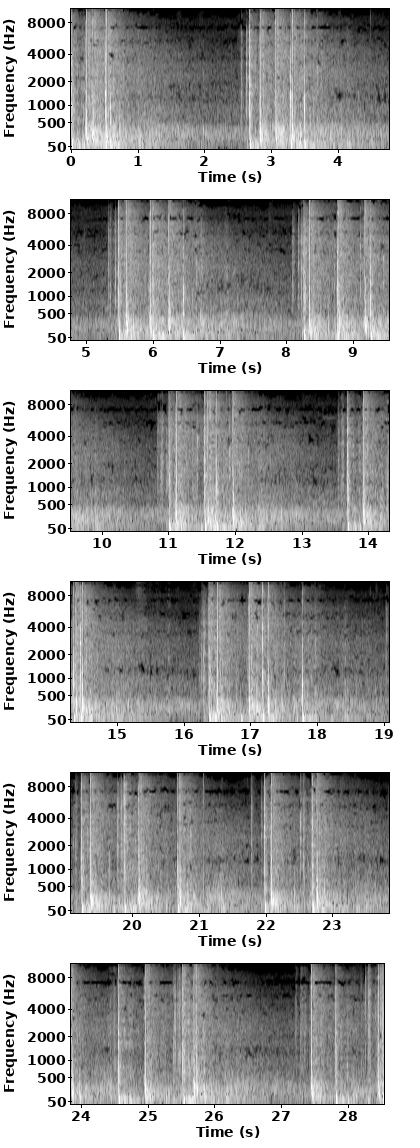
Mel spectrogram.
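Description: Aerial firework shells bursting overhead in volleys of several sharp bangs each, a new volley about every three seconds, with a low rumbling decay between volleys.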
